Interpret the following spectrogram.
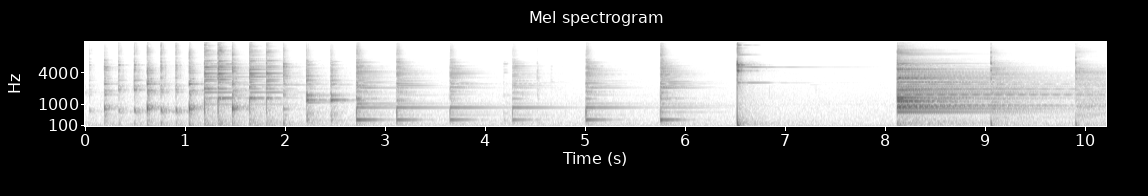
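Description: Live solo metal percussion: quick struck notes that slow to a ringing note about every half second. Then one sharp crack, a short pause, and a loud cymbal strike near the end, left ringing.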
